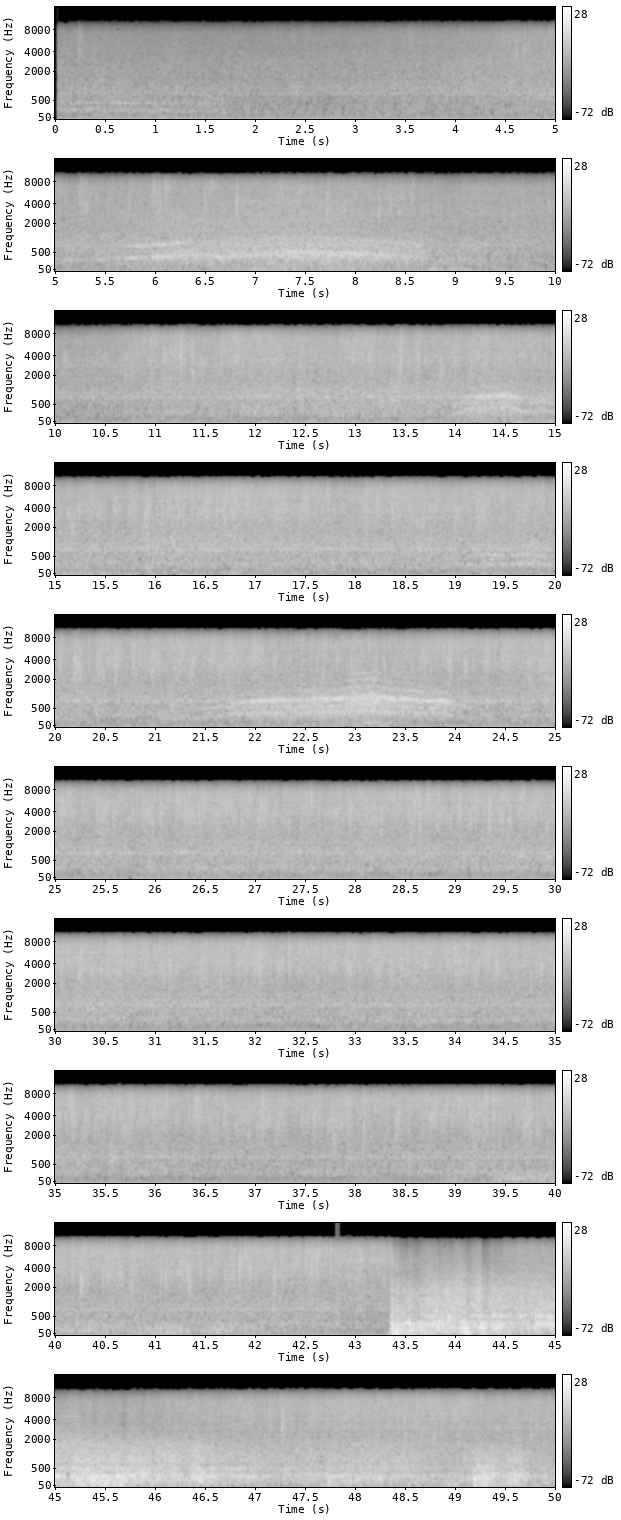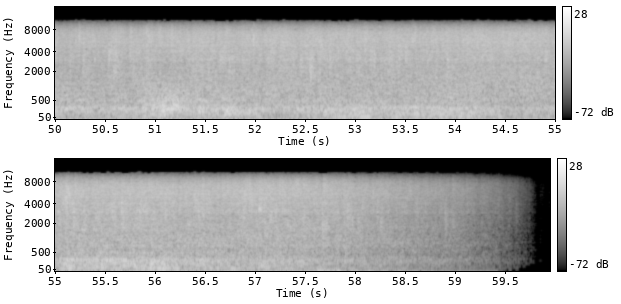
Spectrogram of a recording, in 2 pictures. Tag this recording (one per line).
rain
thunder
wind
